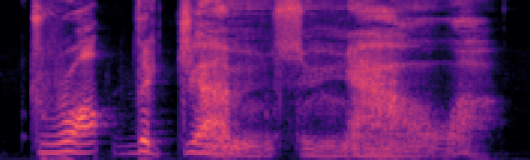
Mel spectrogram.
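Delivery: big, rough, deep guttural bellow, very loud. Describing a guy who almost yells at you, big guttural yelling voice. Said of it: "almost like yell at you, and it's just this big guttural voice".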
